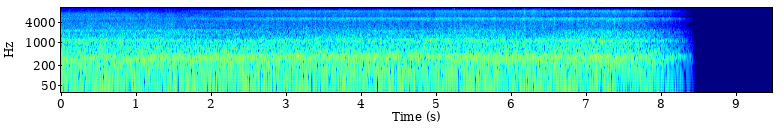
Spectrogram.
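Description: Water splashes against a moving boat's hull.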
